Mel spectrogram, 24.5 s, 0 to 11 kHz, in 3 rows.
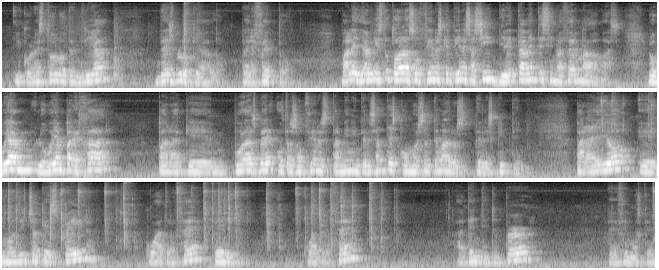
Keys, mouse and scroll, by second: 2.3 Return, 15.4-20.8 typing, 20.9 Return, 24.2-24.5 typing.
